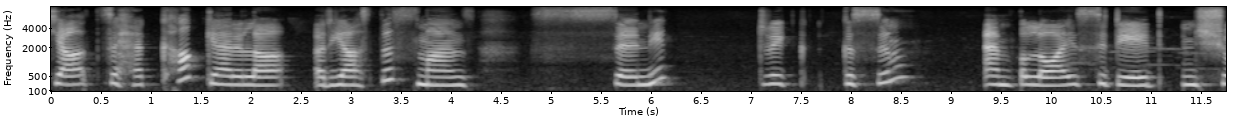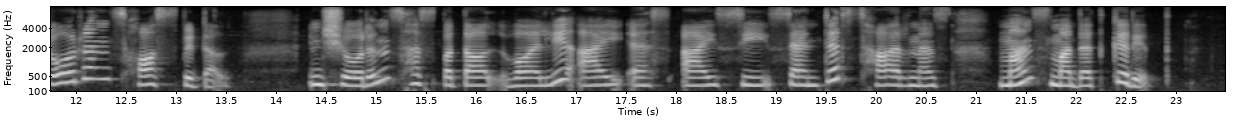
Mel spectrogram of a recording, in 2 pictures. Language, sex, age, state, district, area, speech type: Kashmiri, female, 18-30, Jammu and Kashmir, Ganderbal, rural, read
